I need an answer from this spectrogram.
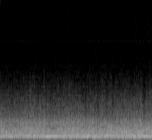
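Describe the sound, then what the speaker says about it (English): Steady, dense applause from a large cricket stadium crowd at Eden Gardens, Calcutta, a continuous wash of clapping and crowd noise with no breaks. "And the crowd erupts in applause."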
